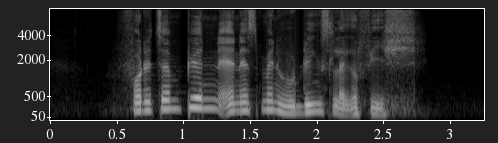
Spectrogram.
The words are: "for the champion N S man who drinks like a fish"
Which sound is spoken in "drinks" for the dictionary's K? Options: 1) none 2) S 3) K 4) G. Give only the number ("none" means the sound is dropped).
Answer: 1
